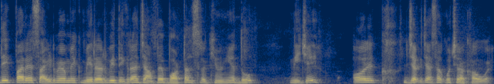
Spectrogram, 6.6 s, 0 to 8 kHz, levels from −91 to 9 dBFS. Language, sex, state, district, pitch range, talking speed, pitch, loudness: Hindi, male, Bihar, Jamui, 160-180 Hz, 265 wpm, 165 Hz, -23 LUFS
